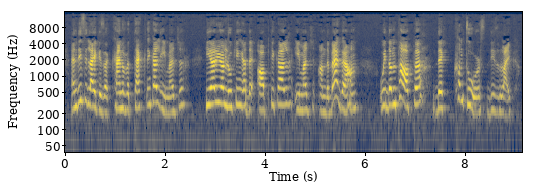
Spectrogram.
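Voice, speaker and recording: At a moderate pace, a woman uses a raised, projected voice with a high pitch and a bright, sharp tone. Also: lively intonation. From Europe. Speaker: astrophysicist. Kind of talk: public lecture. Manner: halting with frequent restarts.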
